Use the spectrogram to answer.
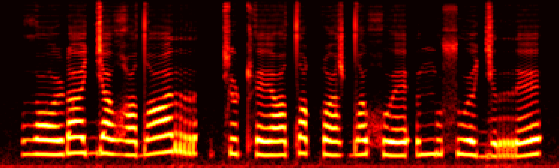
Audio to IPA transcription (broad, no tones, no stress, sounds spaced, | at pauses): ðˤ œː ɽ aː ɟ aː ʁʷ ɛ dˤ aː r | c o ʈʰ ɛː tˤ ʊː qʷ e ʒ dˤ a χʷ ɛː ʔ ə ŋ o sʷ œː ɟ əː r ɛ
